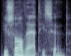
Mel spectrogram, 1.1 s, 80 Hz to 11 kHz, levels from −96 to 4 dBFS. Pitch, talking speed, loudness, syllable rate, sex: 110 Hz, 280 wpm, -17 LUFS, 5.2 syllables/s, male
